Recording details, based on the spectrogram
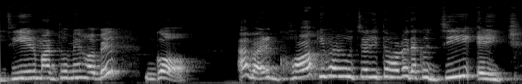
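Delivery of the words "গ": গ said alone as hard G; G's sound গ, isolated; letter-sound demonstration. Shown as a demonstration. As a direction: sound out গ after a pause. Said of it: "গ উচ্চারণ হয় জি".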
